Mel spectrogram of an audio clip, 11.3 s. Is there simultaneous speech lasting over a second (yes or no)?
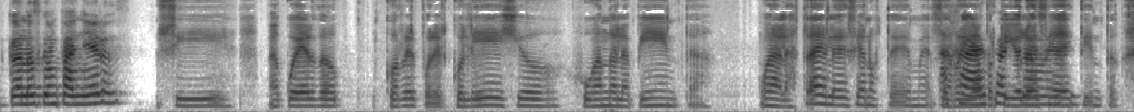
yes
